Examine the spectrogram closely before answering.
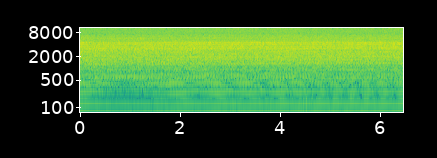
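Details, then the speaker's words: Subaru EZ30D flat-six fitted with an EZ36R throttle-body/intake manifold adapter and a flashed ECU tune, on an unprepped cold start: a smooth, even idle with a steady low hum and no knocks, misses or hunting. Normal idle. "Idles well."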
